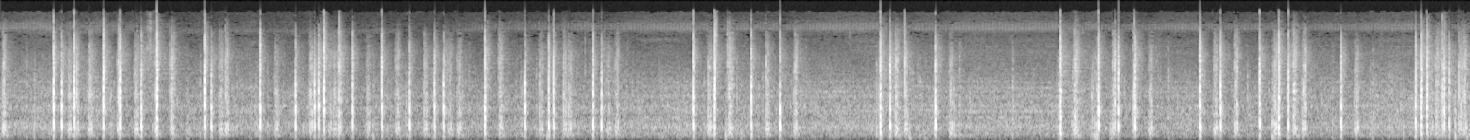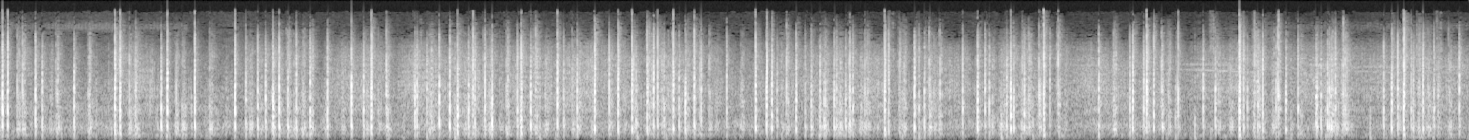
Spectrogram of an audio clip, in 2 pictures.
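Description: Starmine fireworks: aerial shells launching and bursting in rapid-fire succession, several sharp bangs a second with no break.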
